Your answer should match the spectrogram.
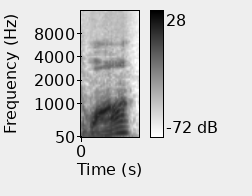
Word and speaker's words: Waw: The next one that we haven't read is Waw, W-A-W. And the way I pronounce it, I know, probably sounds horrible with my accent, but it's Waw, Waw, W-A-W.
